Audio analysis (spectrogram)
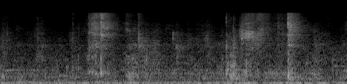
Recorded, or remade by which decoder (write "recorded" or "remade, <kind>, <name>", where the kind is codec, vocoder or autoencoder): remade, autoencoder, DAC-VAE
